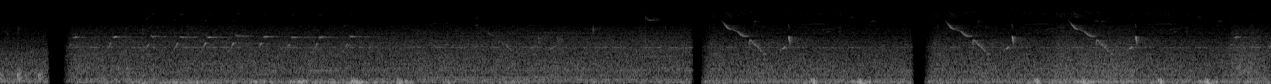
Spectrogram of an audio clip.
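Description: Birds calling along a bayou over a steady low background of outdoor noise: a short high note repeated about twice a second, and several quick downward-sliding whistles in the middle stretch. The sound drops out completely for a moment three times.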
